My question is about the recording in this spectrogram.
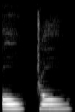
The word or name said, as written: ou1zhou1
